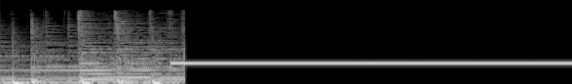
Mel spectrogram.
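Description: Background music with a strong beat that cuts off about two seconds in. It is replaced by a steady, unbroken single-pitch beep: the test tone that goes with television colour bars.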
